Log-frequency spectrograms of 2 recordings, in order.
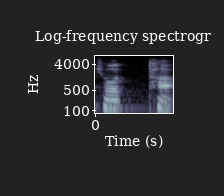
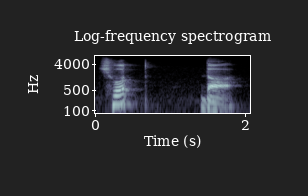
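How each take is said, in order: First: The syllables merge into a strongly aspirated th. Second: The two syllables stay apart with an unaspirated d. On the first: The speaker calls it right. "ये ऐसे पढ़ने में आएगा" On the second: The speaker calls it wrong. "इसको ऐसे नहीं पढ़ना"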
